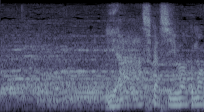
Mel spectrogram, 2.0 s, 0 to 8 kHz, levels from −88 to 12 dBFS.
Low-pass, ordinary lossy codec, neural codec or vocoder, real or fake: 7.2 kHz; none; none; real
